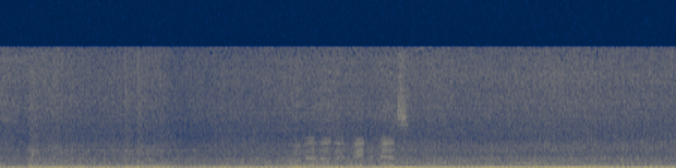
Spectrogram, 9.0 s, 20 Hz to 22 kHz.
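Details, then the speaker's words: 1978 Chevy C10, 383 crate V8 of about 430–450 hp with a fuel injection install and a history of fouled plugs: deep, uneven rumble that sags and hunts at idle and needs throttle; AFR reads 20 against a 13 target, running lean. "is 20. why is the afr 20 and when the target is 13. why would it be going so lean like that?"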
